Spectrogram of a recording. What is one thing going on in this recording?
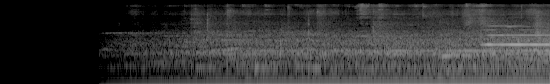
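A steady hum fills a large indoor hall.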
